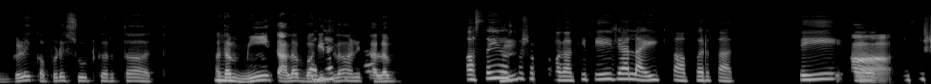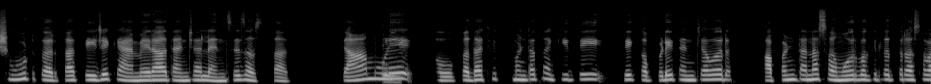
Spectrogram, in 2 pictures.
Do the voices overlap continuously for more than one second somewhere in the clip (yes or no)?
no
